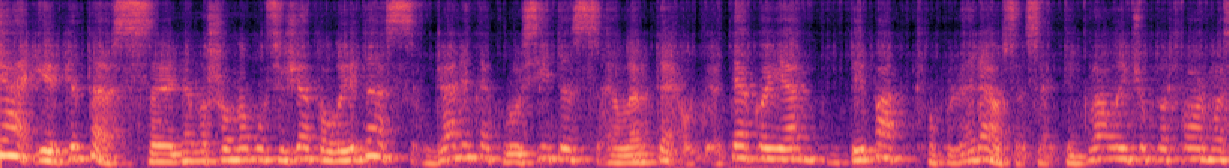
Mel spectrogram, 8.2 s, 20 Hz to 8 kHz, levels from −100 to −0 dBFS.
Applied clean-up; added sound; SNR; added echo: neural separator model SepFormer DNS4.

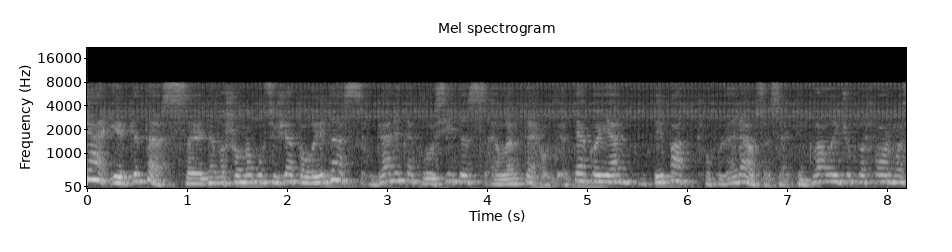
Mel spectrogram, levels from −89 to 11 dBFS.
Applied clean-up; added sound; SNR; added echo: none; Engine; 19 dB; reverberation time 0.4 s.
